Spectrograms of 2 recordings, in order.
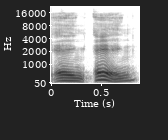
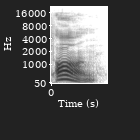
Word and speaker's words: Aang: In the interview, he says, instead of pronouncing Aang, it's Aang. You know, pronouncing it correctly.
